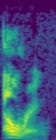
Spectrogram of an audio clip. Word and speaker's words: Ellering: Then it's Ellering. Ellering. Okay. Because commentary said Ellering, but Dasha most definitely said Ellering, or just Ellering.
